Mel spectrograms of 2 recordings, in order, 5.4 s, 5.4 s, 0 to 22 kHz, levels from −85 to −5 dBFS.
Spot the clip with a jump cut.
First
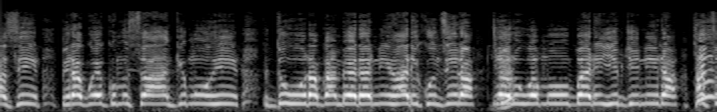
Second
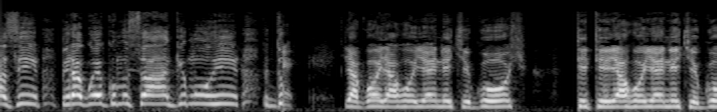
second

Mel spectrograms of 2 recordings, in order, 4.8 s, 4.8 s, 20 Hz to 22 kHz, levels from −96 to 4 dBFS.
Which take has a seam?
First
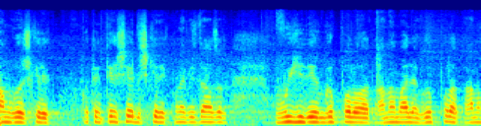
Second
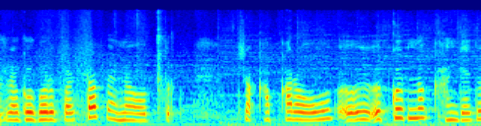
second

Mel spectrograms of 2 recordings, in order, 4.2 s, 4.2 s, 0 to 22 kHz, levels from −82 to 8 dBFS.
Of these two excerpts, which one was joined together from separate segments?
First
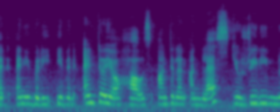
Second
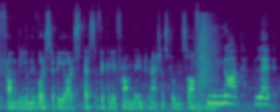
second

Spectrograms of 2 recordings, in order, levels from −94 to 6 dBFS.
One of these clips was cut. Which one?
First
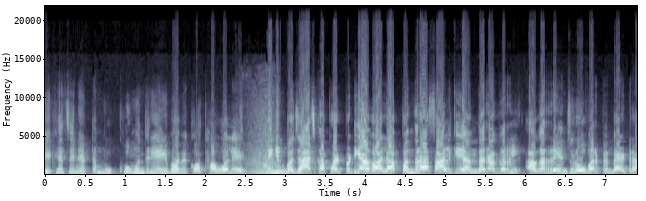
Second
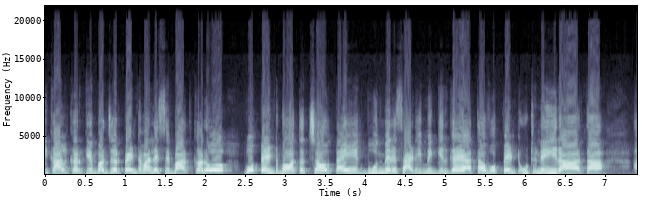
first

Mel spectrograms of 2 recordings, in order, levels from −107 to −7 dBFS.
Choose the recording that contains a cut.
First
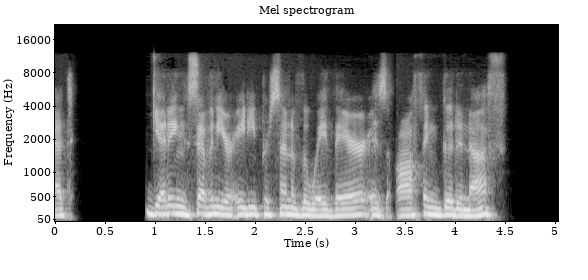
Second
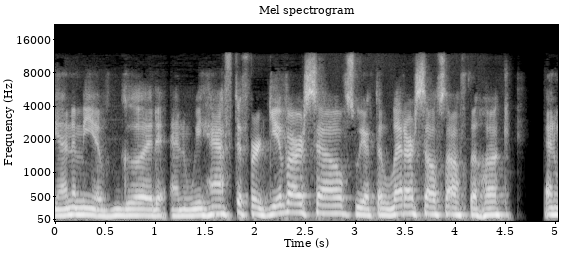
second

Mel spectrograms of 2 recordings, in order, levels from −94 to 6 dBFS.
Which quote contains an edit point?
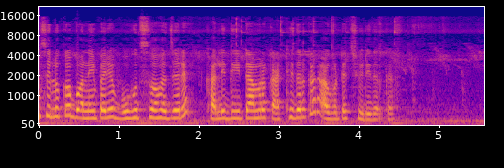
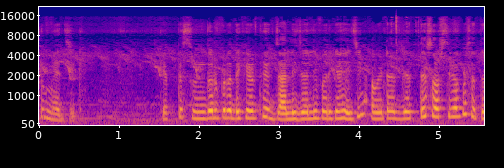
first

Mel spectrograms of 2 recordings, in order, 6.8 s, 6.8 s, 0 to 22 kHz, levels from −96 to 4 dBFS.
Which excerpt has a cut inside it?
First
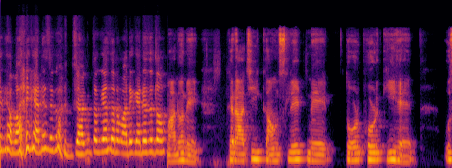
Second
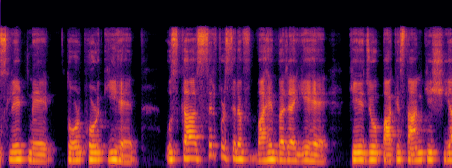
first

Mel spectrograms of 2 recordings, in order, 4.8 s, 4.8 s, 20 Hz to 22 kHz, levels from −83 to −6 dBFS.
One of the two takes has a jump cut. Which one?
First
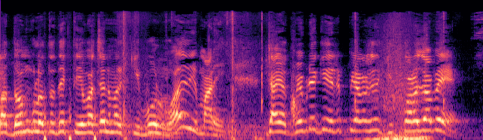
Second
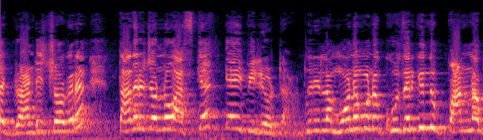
second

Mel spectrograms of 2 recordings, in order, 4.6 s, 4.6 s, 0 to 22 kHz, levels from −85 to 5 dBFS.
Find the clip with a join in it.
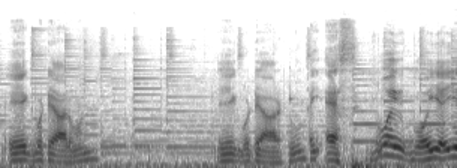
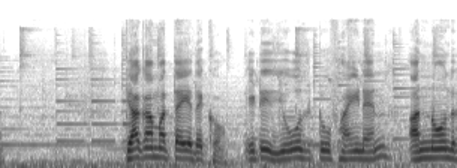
first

